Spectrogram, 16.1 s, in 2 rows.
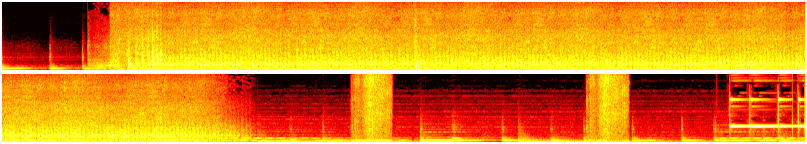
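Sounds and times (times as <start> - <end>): tractor engine chugging: 0.9 - 10.6.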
